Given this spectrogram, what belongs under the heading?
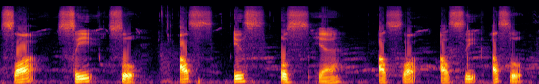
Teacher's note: bedanya jika shad itu sifatnya isti'la, jadi tengah lidah keangkat ke atas ya.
